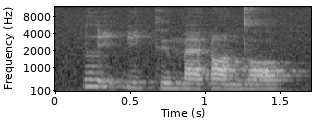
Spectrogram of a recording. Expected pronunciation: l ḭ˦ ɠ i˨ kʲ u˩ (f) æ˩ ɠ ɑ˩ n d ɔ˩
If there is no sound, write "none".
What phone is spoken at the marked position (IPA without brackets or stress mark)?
m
